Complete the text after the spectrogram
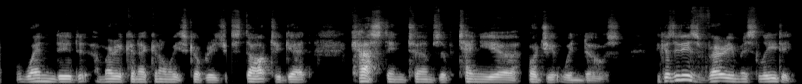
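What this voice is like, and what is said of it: British accent. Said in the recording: “as you can probably tell from my accent, I come from the UK”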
